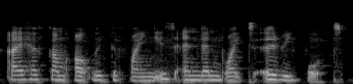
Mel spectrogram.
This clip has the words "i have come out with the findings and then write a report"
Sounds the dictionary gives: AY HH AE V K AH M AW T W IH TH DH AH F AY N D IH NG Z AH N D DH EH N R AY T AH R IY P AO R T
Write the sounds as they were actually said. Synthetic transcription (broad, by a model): AY HH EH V K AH M AW T W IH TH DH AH F AY N D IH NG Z AH N D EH N W AY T AH R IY P AO T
